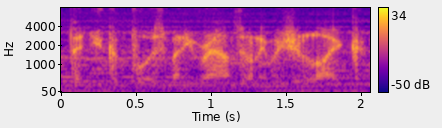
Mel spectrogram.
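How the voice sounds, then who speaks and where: A man playing a patient, businesslike soldier in command in a video game, calm and terse. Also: very deep voice, fast, music in the background. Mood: focused, calm. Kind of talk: dramatic video game acting.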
